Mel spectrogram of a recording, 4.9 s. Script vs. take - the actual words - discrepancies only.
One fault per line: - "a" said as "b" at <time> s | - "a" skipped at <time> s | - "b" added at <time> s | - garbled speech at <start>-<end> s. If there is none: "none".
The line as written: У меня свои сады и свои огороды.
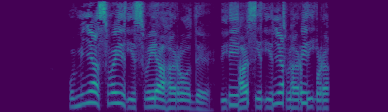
- "сады" skipped at 1.6 s
- garbled speech at 2.8-4.1 s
